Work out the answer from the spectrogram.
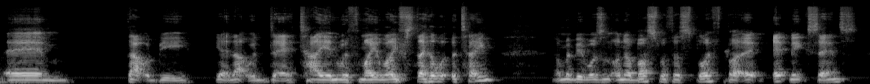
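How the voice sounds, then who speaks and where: Man in his thirties, low voice, hesitant, sentimental fan chat. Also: steady tone, normal speed. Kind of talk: casual fan discussion.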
